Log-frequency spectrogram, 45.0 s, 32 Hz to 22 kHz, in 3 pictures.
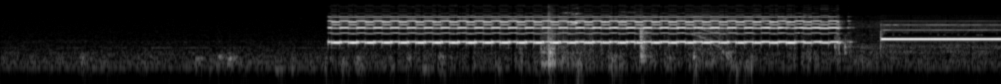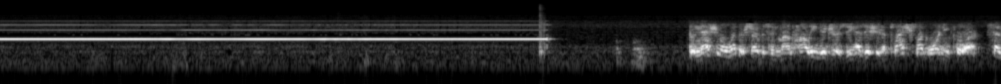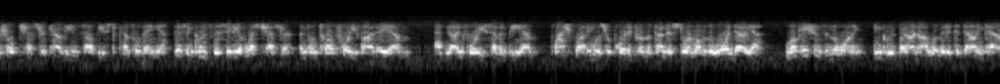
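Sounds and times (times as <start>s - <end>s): warbling electronic alert tone: 4.9s - 23.3s
steady high beep: 7.8s - 23.4s.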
